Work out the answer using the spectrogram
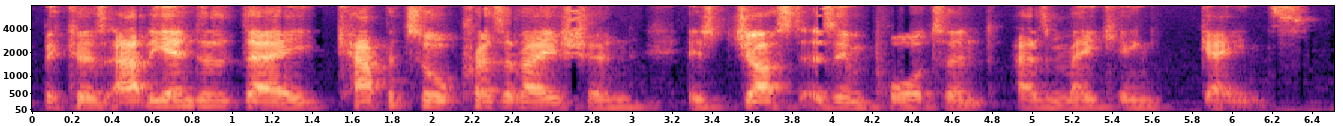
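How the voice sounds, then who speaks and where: A man's voice: mid-range voice, fairly even intonation, normal speed, fairly bright tone. A middle-aged man with a British accent, earnestly introducing himself and speaking directly to his listeners as a video host. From United Kingdom. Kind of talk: personal introduction to camera, semi-scripted.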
